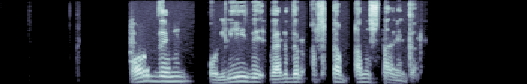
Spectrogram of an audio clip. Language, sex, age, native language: Icelandic, male, 60-69, Icelandic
